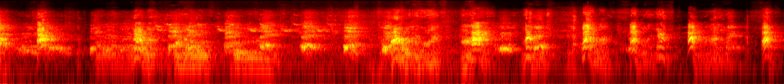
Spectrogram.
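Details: A dog barking continuously: rough, noisy barks and sharper yips repeated roughly twice a second with uneven rhythm, each short and harsh, with no other clear sounds.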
